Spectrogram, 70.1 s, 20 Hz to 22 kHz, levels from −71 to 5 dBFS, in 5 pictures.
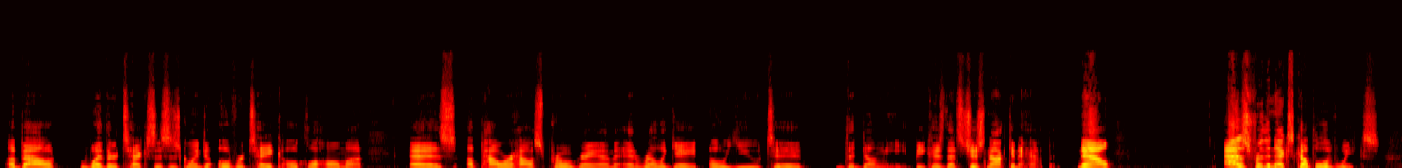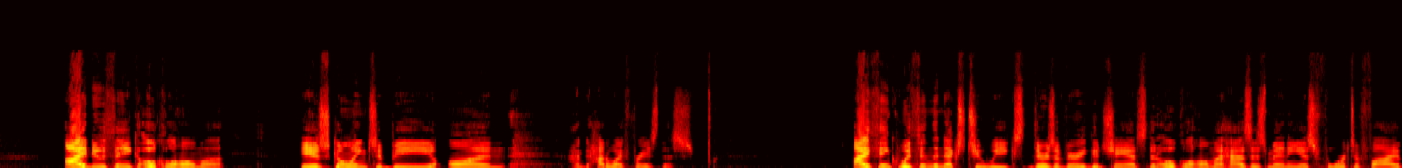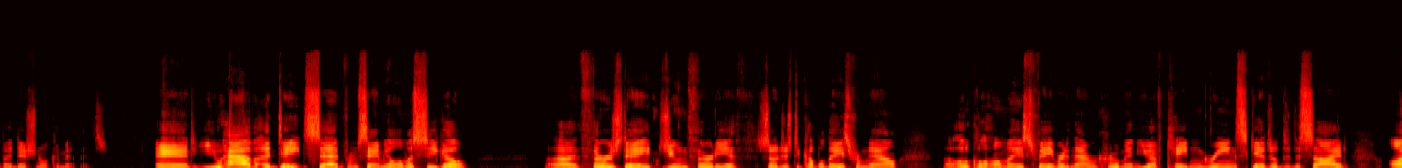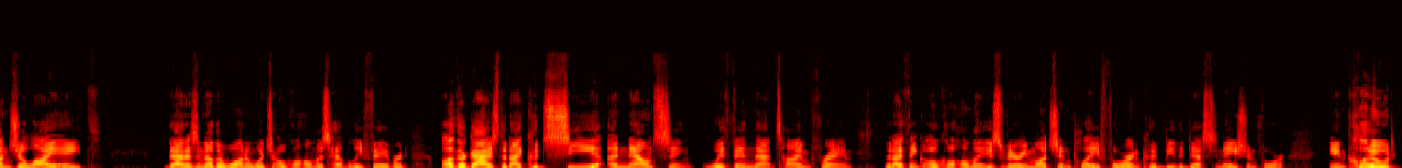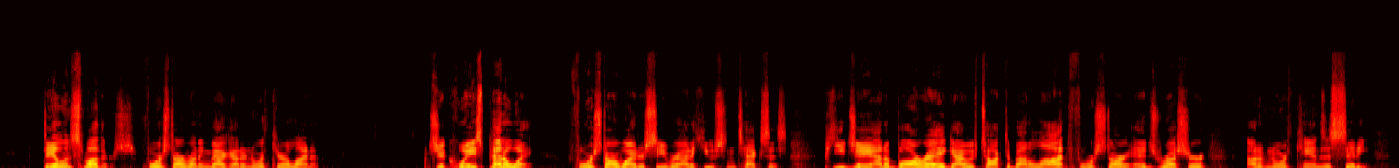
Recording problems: none

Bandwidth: 15 kHz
